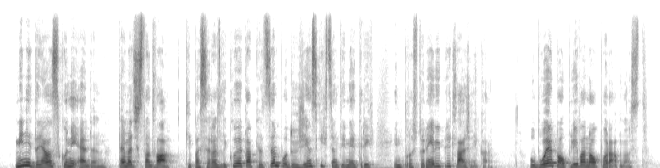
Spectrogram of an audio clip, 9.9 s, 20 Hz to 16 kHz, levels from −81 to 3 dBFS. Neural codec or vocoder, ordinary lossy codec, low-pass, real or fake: codec, 44.1 kHz, 3.4 kbps, Pupu-Codec; none; 14.4 kHz; fake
